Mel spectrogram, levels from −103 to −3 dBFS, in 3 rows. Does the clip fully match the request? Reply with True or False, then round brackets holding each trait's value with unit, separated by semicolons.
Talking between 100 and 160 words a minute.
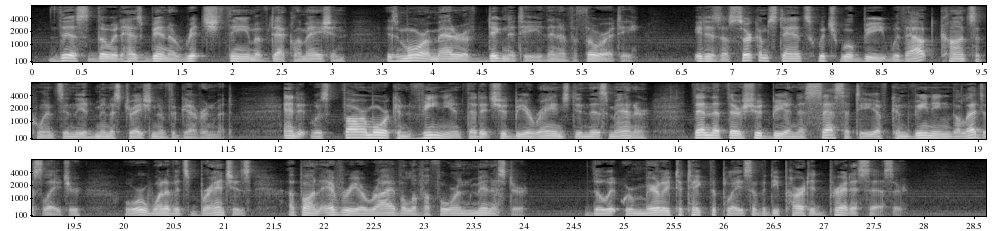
False (175 wpm)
